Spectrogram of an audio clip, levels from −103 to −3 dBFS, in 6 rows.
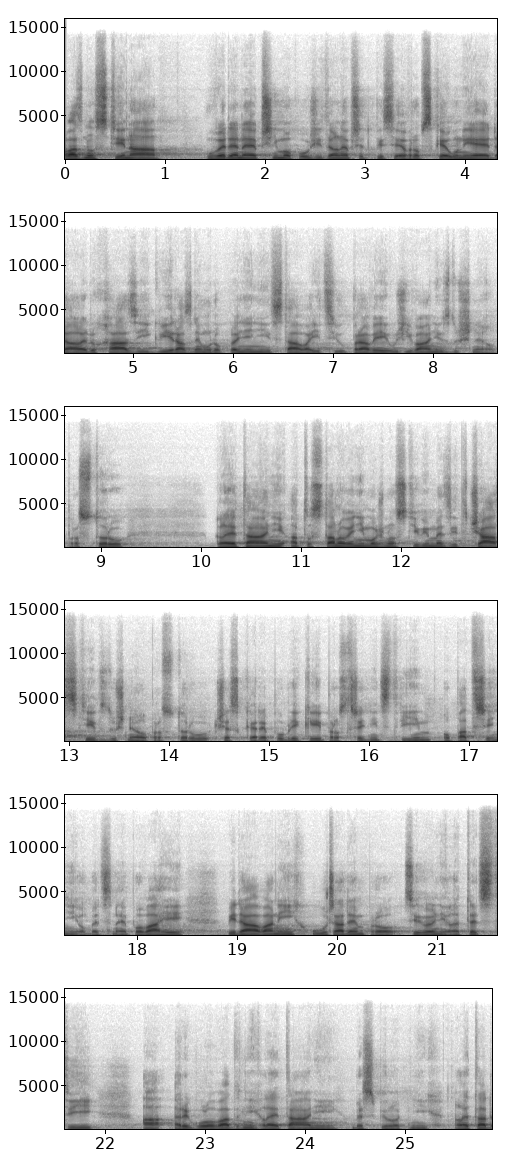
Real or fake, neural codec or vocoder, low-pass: fake; autoencoder, 48 kHz, 128 numbers a frame, DAC-VAE, trained on Japanese speech; 14.4 kHz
